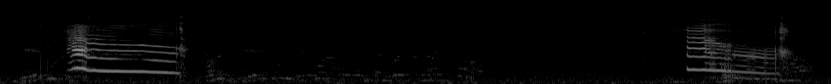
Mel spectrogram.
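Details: Domestic cat choking after a coughing fit, indoors, gives two drawn-out, falling, strained cries about six seconds apart, with quiet room noise between them.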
